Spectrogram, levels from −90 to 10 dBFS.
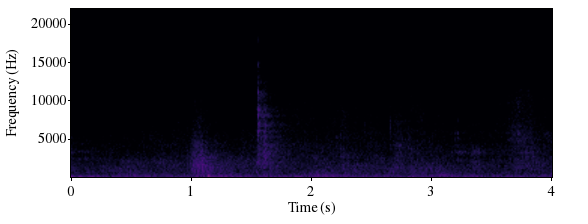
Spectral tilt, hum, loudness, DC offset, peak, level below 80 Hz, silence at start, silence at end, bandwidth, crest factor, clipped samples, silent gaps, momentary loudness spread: -3.5 dB/octave; none; -67 LUFS; under 0.1%; -46 dBFS; -86 dBFS; 0 s; 0 s; 17.5 kHz; 22 dB; under 0.1%; none; 5 LU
